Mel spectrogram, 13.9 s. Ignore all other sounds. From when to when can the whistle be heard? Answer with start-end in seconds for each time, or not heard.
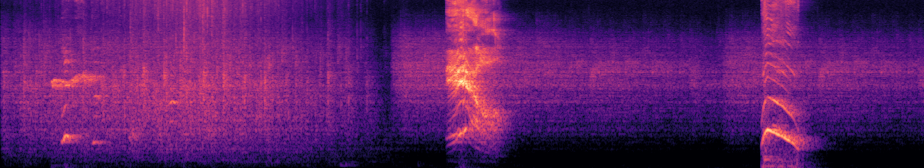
0.7-1.6.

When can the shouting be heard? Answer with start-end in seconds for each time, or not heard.
0.9-2.7, 6.7-7.5, 11.4-12.0.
